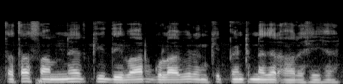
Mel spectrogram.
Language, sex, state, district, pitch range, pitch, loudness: Hindi, male, Uttar Pradesh, Lalitpur, 110-120 Hz, 115 Hz, -15 LUFS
